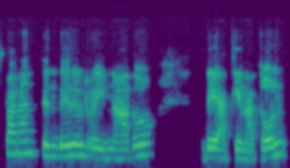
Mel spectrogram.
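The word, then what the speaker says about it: Akhenatón: me cambió el nombre por el de akenatón que si lo pronunciamos bien en español debemos decir ajenatón exacto es esta aspiración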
